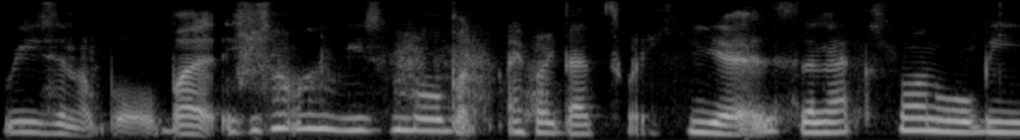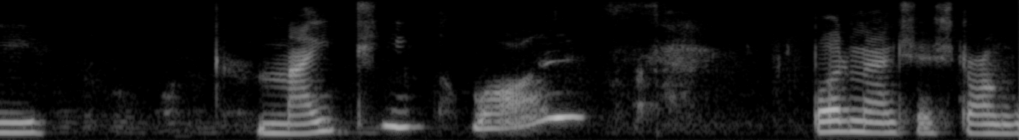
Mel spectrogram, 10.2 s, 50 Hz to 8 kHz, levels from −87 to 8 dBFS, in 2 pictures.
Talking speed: 140 wpm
